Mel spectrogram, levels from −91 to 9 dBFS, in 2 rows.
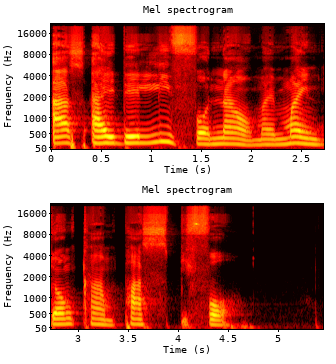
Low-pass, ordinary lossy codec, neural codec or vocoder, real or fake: none; none; none; real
